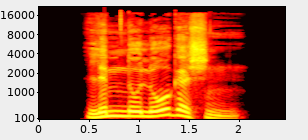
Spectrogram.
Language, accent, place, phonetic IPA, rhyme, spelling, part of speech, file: German, Germany, Berlin, [ˌlɪmnoˈloːɡɪʃn̩], -oːɡɪʃn̩, limnologischen, adjective, De-limnologischen.ogg
- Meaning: inflection of limnologisch: 1. strong genitive masculine/neuter singular 2. weak/mixed genitive/dative all-gender singular 3. strong/weak/mixed accusative masculine singular 4. strong dative plural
